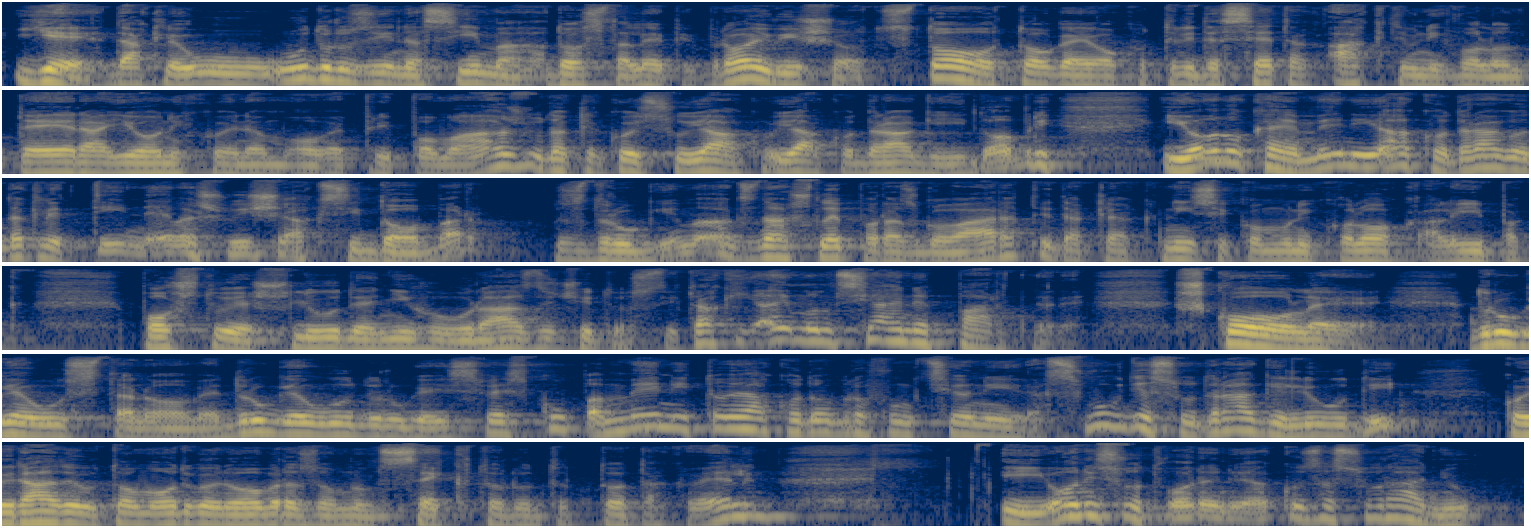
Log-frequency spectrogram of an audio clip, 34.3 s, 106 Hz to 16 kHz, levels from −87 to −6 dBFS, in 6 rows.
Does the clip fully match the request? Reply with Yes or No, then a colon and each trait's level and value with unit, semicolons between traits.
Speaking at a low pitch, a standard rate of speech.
No: low, 115 Hz; fast, 180 wpm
